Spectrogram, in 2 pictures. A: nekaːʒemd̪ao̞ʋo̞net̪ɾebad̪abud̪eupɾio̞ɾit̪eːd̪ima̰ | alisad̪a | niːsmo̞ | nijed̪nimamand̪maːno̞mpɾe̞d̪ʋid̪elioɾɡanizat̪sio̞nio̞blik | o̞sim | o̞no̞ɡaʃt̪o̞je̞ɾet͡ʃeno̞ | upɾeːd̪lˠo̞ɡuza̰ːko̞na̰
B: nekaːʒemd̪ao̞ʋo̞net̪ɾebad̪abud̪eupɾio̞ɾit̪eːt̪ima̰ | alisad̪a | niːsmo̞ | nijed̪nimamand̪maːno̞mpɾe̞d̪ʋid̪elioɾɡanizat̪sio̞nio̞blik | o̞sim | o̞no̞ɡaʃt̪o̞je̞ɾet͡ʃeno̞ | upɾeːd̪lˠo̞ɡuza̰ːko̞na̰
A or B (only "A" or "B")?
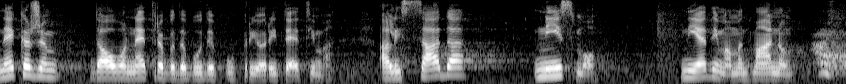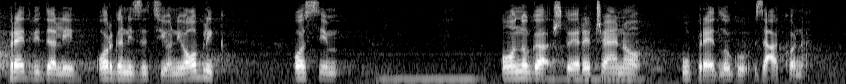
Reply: B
